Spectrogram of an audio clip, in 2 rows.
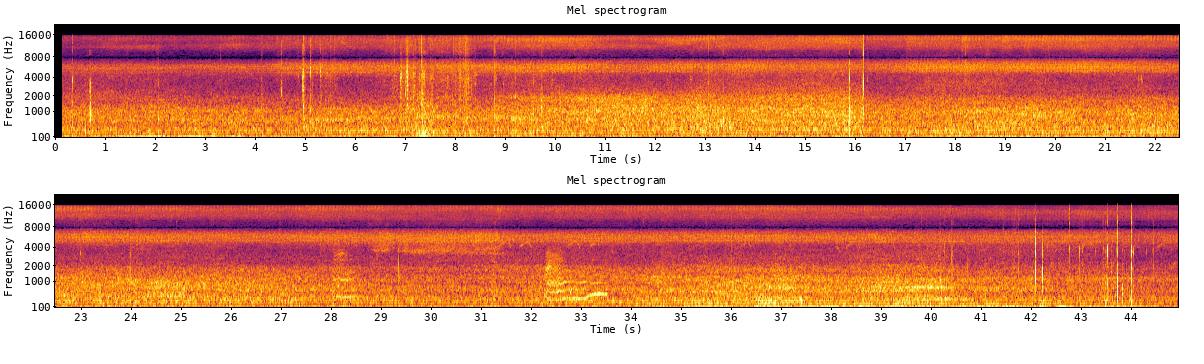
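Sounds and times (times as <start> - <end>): outdoor background noise: 0.1 - 44.9
cat meowing: 28.0 - 28.7, 32.2 - 33.7.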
